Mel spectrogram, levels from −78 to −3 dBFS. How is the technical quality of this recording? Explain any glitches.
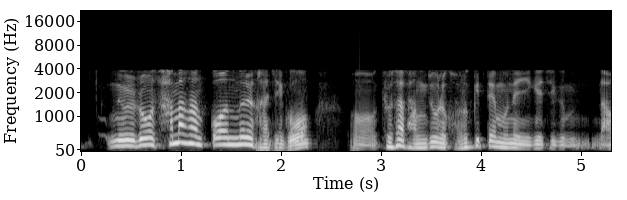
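One clear glitch stands out in this telephone-band speech, which has nothing above roughly 4 kHz, consistent with G.711 coding. From 1.75 to 2.79 s there is overlap-add ripple: frames were windowed and rejoined with an overlap that doesn't sum to constant gain, so level swings by about 60 dB around 100 times a second, heard as a metallic buzz with extra tones around the voice.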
